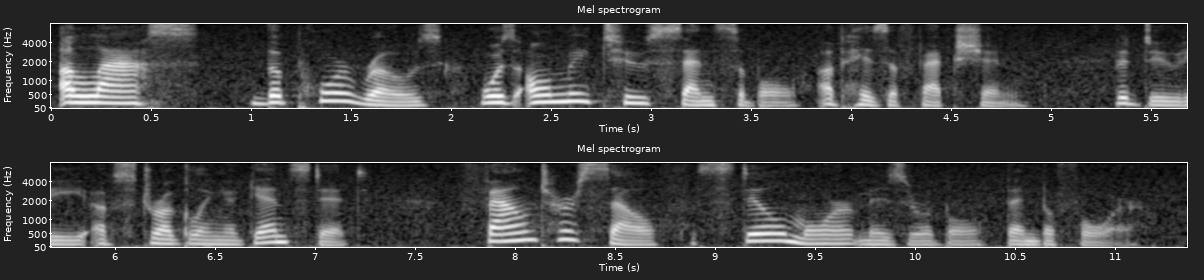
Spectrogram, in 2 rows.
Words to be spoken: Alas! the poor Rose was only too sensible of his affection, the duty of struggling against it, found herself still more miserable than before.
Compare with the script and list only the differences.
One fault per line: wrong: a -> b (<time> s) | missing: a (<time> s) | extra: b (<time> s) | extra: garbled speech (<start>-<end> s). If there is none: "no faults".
no faults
